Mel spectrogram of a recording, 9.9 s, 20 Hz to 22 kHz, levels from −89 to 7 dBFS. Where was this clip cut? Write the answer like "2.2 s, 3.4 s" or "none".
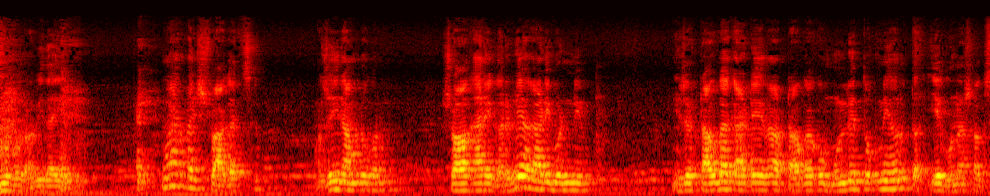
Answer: none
